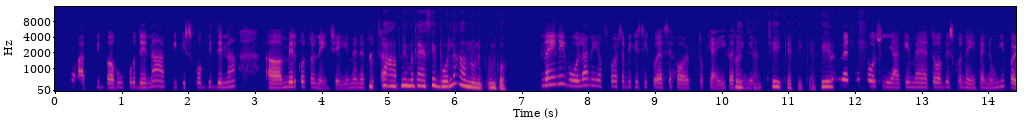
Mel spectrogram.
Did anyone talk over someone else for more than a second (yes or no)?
no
